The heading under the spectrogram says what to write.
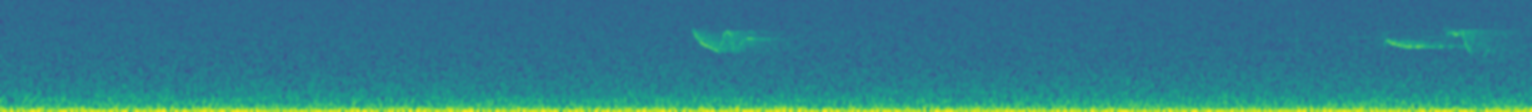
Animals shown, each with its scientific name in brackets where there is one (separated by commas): Winter Wren (Troglodytes hiemalis), Blue-headed Vireo (Vireo solitarius)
